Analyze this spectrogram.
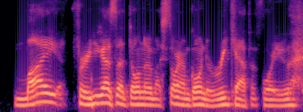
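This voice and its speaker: A man with a dark, mellow tone moves at a fairly quick pace, the background quiet. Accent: American. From US South, South Carolina. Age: 20s. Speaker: online health coach. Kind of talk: motivational talk, personal story. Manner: casual, many fillers.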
